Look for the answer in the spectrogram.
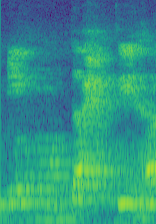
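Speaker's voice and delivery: very slow "মিন তাহতিহা", the ন a nasal hum; nasal ghunna recitation. Shown as a demonstration. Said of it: "তাহলে উচ্চারণ হবে".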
